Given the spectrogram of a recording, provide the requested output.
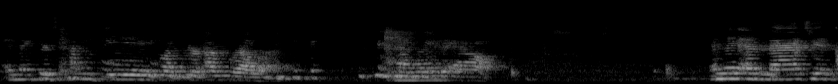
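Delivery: soft, hushed relaxation voice; calming cool-down. Acted. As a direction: lull the kids to rest. Winds down to relaxation.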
